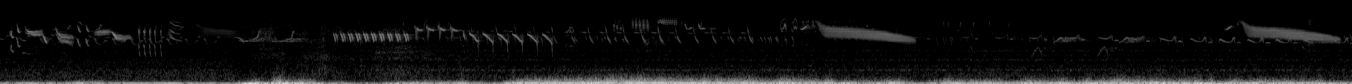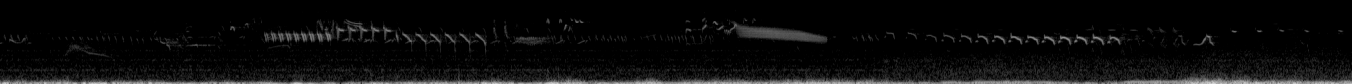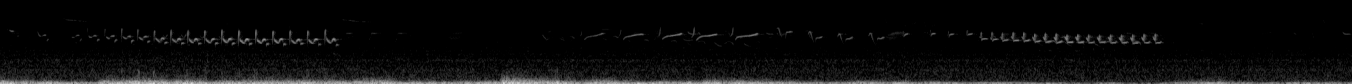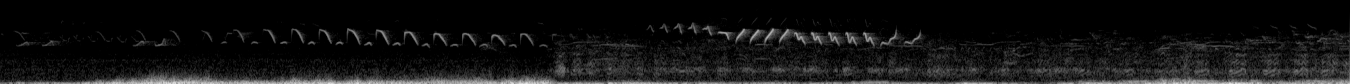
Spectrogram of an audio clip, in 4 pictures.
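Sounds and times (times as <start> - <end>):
low rumble: 4.1 - 12.7, 19.9 - 27.6, 48.7 - 54.0
songbird trilling: 20.2 - 26.7, 43.0 - 54.0.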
